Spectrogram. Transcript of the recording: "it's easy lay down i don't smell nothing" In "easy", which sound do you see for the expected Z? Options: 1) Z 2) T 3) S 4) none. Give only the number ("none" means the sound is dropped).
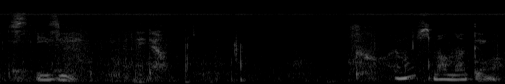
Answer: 1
